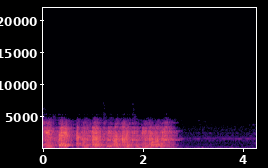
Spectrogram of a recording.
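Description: Audio of a recorded TV football promo played through a monitor's small speaker: voices mixed with music that cut off abruptly about two-thirds of the way in, followed by near silence.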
